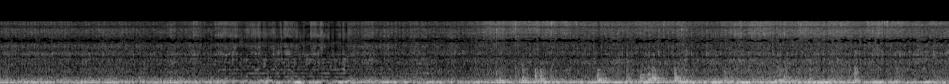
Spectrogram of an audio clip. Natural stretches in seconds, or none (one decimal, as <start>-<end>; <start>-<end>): 0.0-2.2; 3.5-9.5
